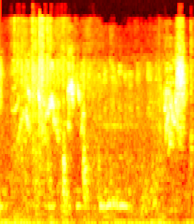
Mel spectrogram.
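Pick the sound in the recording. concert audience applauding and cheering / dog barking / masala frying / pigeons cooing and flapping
pigeons cooing and flapping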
